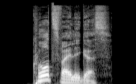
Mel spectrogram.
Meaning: strong/mixed nominative/accusative neuter singular of kurzweilig
- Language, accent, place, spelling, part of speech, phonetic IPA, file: German, Germany, Berlin, kurzweiliges, adjective, [ˈkʊʁt͡svaɪ̯lɪɡəs], De-kurzweiliges.ogg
